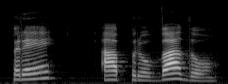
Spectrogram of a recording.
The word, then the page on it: pre aprovado: Spanish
